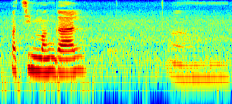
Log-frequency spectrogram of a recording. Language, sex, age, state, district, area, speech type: Nepali, female, 30-45, West Bengal, Jalpaiguri, urban, spontaneous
